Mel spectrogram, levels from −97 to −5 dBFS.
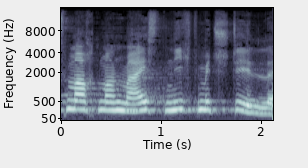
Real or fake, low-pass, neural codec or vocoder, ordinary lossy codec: real; 14.4 kHz; none; none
